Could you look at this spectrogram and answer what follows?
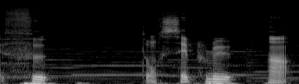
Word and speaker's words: ふ: fou fou en français sauf que la prononciation c'est pas fou c'est feu feu un peu entre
